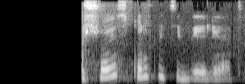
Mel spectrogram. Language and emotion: Russian, neutral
